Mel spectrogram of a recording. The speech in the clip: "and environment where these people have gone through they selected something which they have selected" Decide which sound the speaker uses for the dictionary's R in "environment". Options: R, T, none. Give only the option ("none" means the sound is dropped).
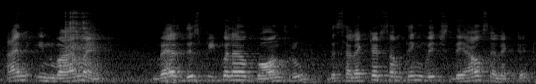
none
